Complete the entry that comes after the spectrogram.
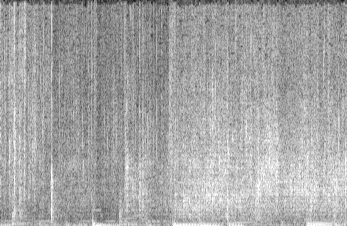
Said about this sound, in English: the sweet sound of bacon sizzling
